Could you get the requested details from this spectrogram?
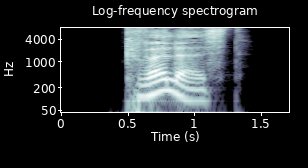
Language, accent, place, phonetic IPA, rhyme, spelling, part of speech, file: German, Germany, Berlin, [ˈkvœləst], -œləst, quöllest, verb, De-quöllest.ogg
- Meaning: second-person singular subjunctive II of quellen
